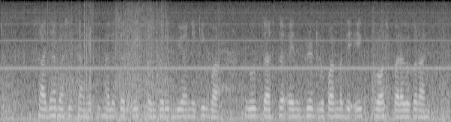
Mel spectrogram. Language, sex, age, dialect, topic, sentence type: Marathi, female, 18-24, Northern Konkan, agriculture, statement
